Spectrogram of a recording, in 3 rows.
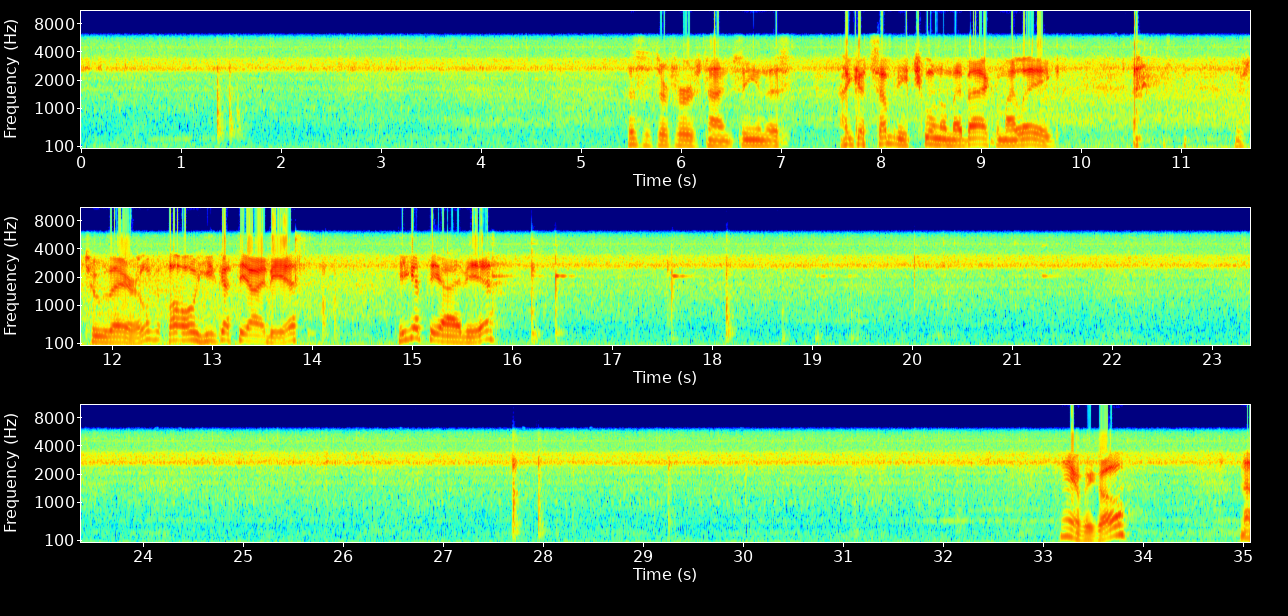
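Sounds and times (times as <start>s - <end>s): night insects singing: 0.0s - 35.0s.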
